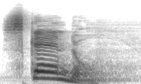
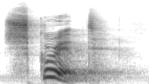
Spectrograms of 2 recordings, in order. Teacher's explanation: sc sounds like an sk so there's your k sound it's a hard k next to the s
